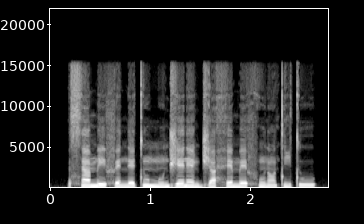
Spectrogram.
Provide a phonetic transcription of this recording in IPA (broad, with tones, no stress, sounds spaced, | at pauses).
s ã˧ m e˨ f ɛ˨ n ɛ˨˦ t ũ˦˨ m ũ˨˦ d͡ʒ ɛ˦ ɾ ɛ̃˦˨ d͡ʒ a˨˦ h ɛ˦˨ m ɛ˨˦ f ũ˦˨ ɾ ɔ̃˨˦ t i˦ t u˦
